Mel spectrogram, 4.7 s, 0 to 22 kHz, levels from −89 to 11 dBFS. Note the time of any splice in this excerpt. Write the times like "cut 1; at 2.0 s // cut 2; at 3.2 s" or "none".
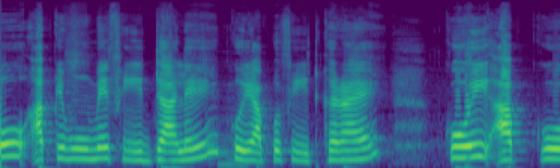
none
